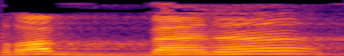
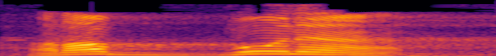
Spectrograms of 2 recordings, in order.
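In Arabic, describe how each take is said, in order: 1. الصائت بعد الباء المضعفة هو a. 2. الصائت بعد الباء المضعفة هو u. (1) "بدل ما تقول ربنا" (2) "ويجوز أيضا في الإعراب رفع ربنا"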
